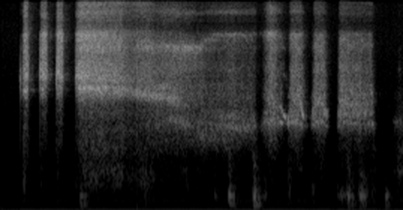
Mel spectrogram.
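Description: Soft breath and mouth noises close to a desk microphone. A few short clicks come first, then a long breathy exhale about a second in, then more short clicks, over a faint steady hum.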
